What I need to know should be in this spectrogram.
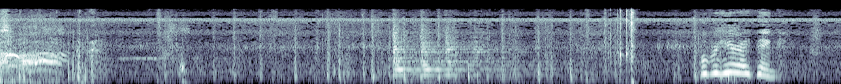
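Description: Footsteps crunch through leaves and grass.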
